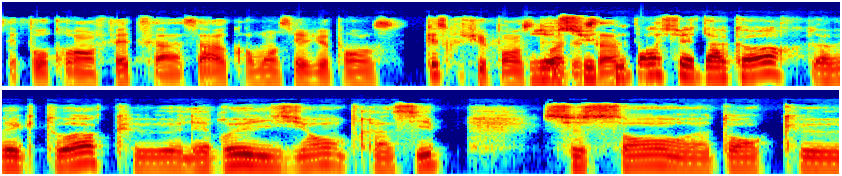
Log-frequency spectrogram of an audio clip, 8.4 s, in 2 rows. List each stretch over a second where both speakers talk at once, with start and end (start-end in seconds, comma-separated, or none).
none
